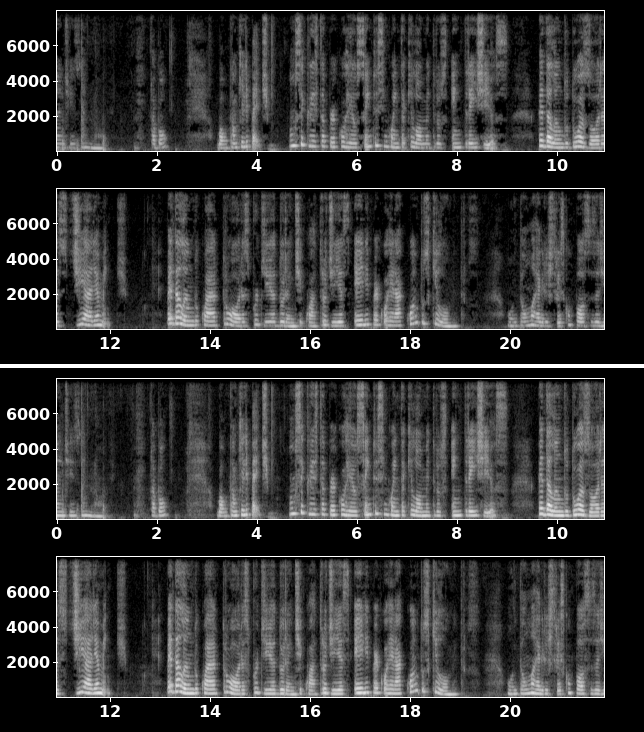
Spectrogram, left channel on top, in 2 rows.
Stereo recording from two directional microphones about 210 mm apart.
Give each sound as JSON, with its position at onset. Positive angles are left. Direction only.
{"t": 3.2, "sound": "speech", "side_deg": -25}
{"t": 20.1, "sound": "speech", "side_deg": -20}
